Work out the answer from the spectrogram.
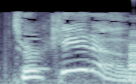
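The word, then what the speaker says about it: Torqeedo: Torquedo? – Torquedo. That's right. You said it right.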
